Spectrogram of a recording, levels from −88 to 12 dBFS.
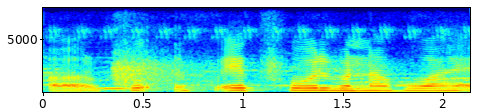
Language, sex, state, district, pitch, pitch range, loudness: Hindi, female, Uttar Pradesh, Shamli, 215 Hz, 210-225 Hz, -16 LUFS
